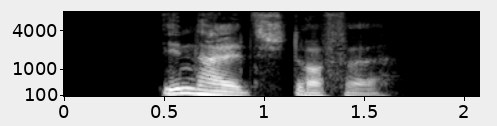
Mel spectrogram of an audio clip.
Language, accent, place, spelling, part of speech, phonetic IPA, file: German, Germany, Berlin, Inhaltsstoffe, noun, [ˈɪnhalt͡sˌʃtɔfə], De-Inhaltsstoffe.ogg
- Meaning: nominative/accusative/genitive plural of Inhaltsstoff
